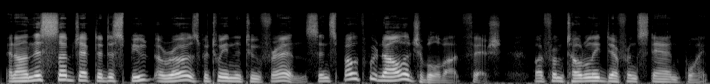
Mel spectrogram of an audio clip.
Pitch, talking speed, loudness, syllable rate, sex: 155 Hz, 185 wpm, -19 LUFS, 5.9 syllables/s, male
